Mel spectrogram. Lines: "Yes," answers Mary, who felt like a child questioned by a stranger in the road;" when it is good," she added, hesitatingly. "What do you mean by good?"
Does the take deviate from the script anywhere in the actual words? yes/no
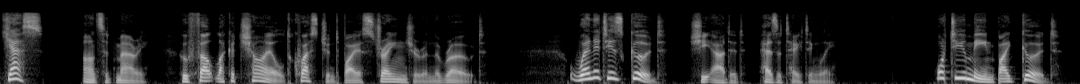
yes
